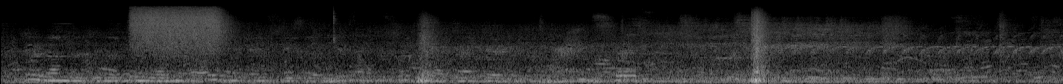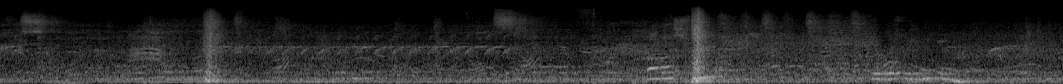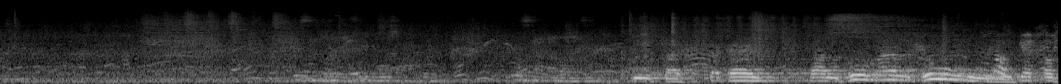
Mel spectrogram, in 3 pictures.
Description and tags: Amusement Park "Prater" in Vienna, Austria (4)
Historical amusement park "Prater" in Vienna, Austria. People talking and laughing, fun rides in the background, no music. XY Recording with Tascam DAT in Vienna, Austria, 2006
ambiance, ambience, amusement, Austria, crowd, field-recording, fun-ride, general-noise, laughing, park, people, Prater, talking, Vienna, voices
